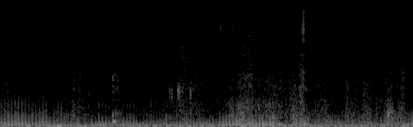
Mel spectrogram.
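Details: Mićo, a male lynx point Siamese cat, purrs very loudly while being brushed indoors; a steady low rumbling throb runs throughout, overlaid by soft scratchy brushing strokes and faint rustles.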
